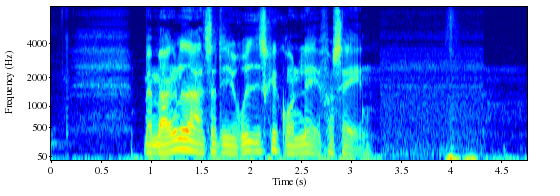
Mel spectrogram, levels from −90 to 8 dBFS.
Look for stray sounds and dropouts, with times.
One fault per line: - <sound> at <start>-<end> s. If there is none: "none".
- whoosh at 3.9-4.3 s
